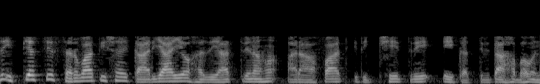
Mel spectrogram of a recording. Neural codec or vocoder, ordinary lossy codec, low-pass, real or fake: none; none; 3.6 kHz; real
